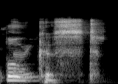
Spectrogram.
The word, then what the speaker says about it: focused: The time either is so f f I'm focused focused focused focused only two syllables. Focused focused.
